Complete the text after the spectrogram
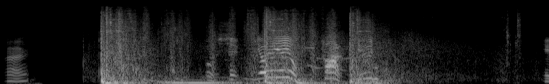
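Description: Gunfire bursts loudly in a firefight.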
